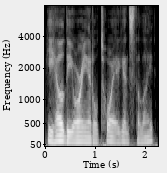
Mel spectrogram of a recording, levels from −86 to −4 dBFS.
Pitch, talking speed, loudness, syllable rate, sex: 105 Hz, 210 wpm, -17 LUFS, 5.2 syllables/s, male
